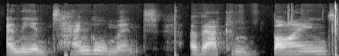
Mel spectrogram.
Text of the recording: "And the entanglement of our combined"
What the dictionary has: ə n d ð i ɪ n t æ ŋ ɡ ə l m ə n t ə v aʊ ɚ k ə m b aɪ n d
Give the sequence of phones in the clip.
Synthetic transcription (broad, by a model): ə n ð i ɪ n t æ ŋ ɡ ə l m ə n t ə v aʊ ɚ k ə m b aɪ n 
